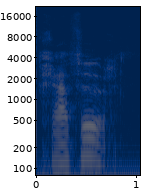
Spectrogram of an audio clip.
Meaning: engraver
- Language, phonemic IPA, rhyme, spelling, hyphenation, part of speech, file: Dutch, /ɣraːˈvøːr/, -øːr, graveur, gra‧veur, noun, Nl-graveur.ogg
